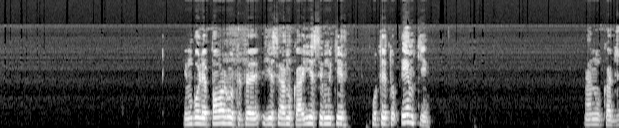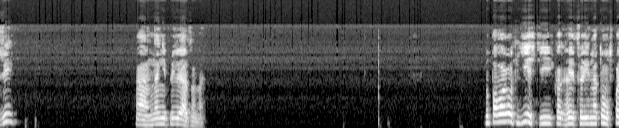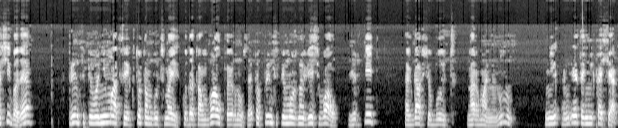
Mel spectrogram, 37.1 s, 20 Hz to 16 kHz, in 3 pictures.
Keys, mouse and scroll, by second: 4.9-7.0 middle drag, 7.5 middle click, 9.7 click, 12.9 g, 20.0 KP_1, 23.2 scroll up 1, 23.4-25.5 middle drag, 25.5 scroll down 1, 25.9 KP_1, 29.2 scroll up 1, 29.4-29.9 middle drag, 33.9 middle click, 34.9 scroll down 1.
